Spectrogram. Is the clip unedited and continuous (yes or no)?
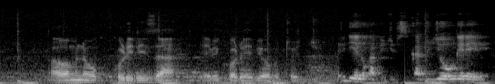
no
